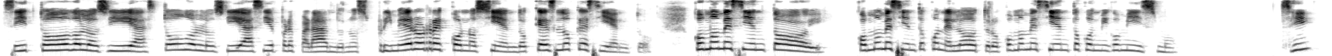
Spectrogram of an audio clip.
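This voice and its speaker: A speaker on emotional wellbeing, a woman with a Mexican accent, gives an earnest motivational talk and asks the listener direct questions. Her high-pitched voice is clear and resonant, and she speaks a little slowly.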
